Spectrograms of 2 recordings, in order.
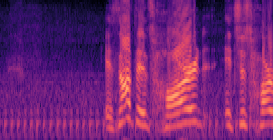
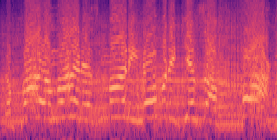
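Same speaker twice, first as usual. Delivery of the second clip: mock ranting voice; 11 semitones higher, 6 dB louder than usual. Cynical shouted rant.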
